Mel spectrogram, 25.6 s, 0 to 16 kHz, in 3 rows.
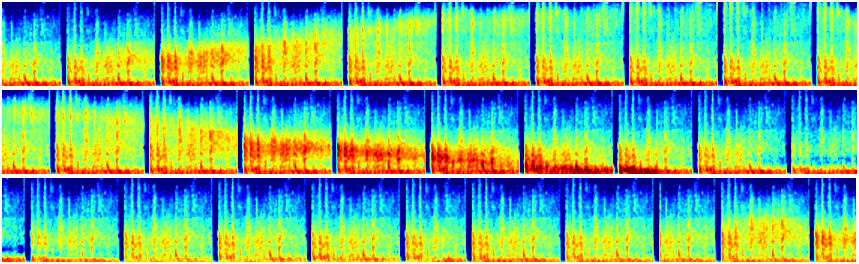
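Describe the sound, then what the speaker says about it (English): Rapid, evenly spaced footsteps from the Warzone 2.0 video game, a steady run of sharp footfalls whose tone sweeps brighter and then duller as an equalizer shifts, with no talking. "That's what footsteps sound like."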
